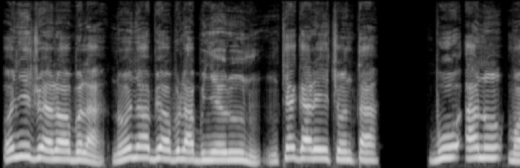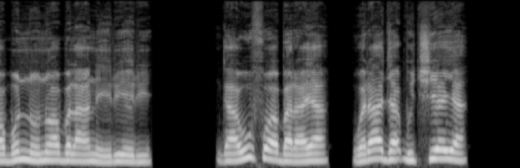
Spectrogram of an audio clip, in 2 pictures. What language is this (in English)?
Igbo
